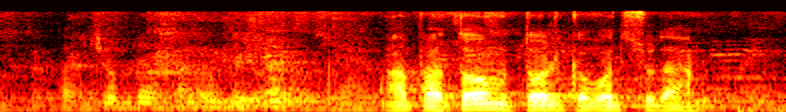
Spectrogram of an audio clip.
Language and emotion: Russian, neutral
